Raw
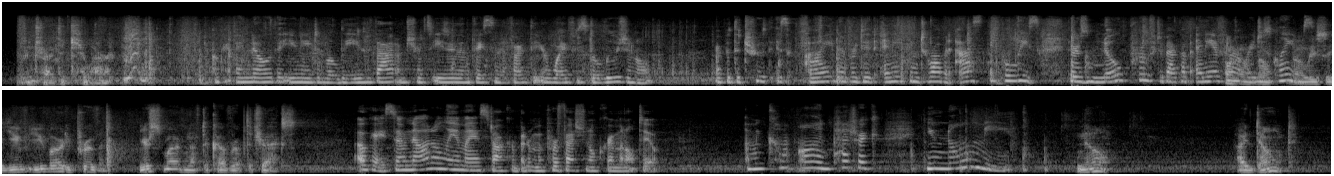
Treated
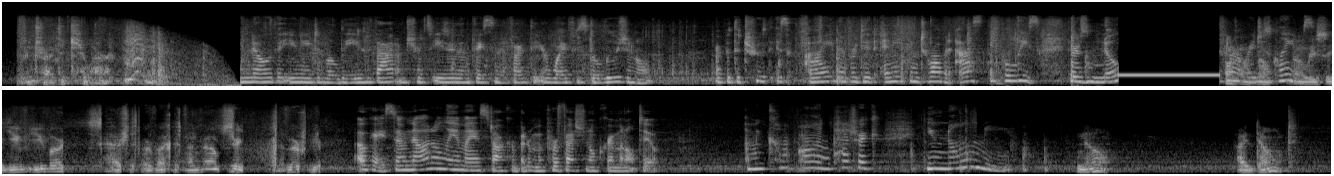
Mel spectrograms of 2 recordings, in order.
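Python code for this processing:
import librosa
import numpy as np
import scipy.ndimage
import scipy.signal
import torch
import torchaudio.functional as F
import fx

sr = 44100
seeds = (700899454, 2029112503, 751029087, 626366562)

y = fx.transformer_sat(x, sr, knee_hz=1200.0, at=(21.05, 21.84))
y = fx.lowpass(y, sr, hz=1800.0, slope=12, at=(23.04, 26.12), fade=0.02)
y = fx.edit(y, sr, fx.tape_stop(start_s=1.07, length_s=1.32),
    fx.bleep(start_s=11.16, length_s=1.02, hz=531.0, db=-23.5),
    fx.reverse_span(start_s=13.91, length_s=2.57), tone=tone)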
